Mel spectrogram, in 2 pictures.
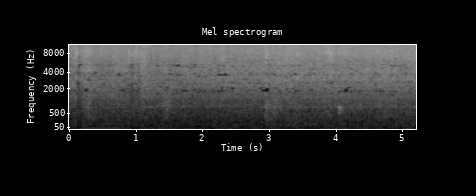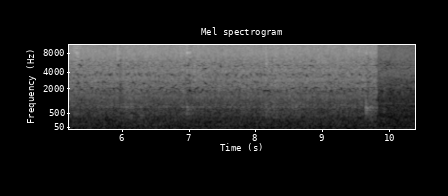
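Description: Prawns sizzling in a little oil in a steel wok, a steady hiss with a few light spatula taps as the lightly fried prawns are lifted out. The sizzle cuts off suddenly near the end.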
